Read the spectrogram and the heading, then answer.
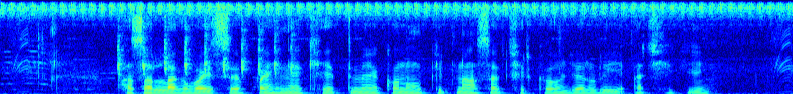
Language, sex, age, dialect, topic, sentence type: Maithili, male, 18-24, Bajjika, agriculture, question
